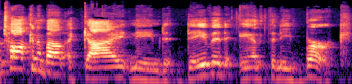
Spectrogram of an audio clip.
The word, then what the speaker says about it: D4vd: to this guy as D4 VD Anthony Burke. He he apparently goes by He says it is pronounced David, but D4VD is also an acceptable pronunciation.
